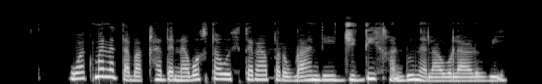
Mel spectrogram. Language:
Pashto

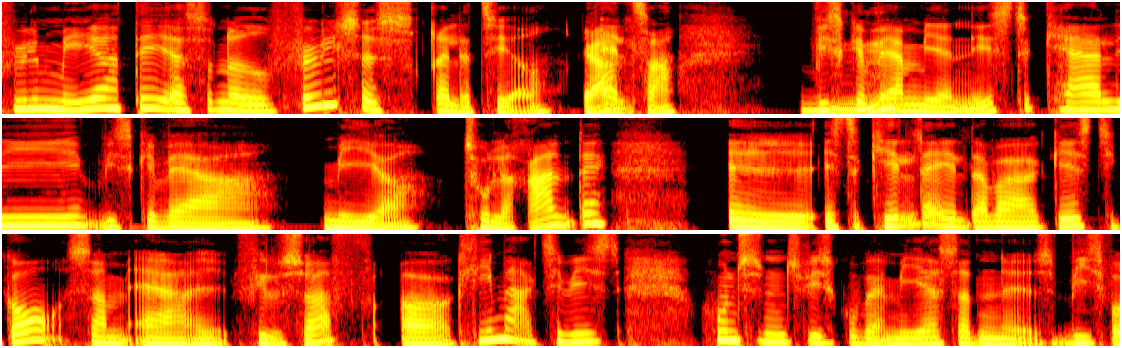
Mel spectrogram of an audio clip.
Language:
Danish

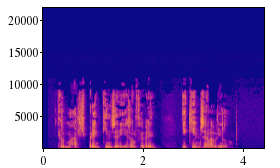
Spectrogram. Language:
Catalan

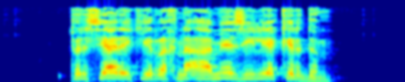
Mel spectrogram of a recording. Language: Central Kurdish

